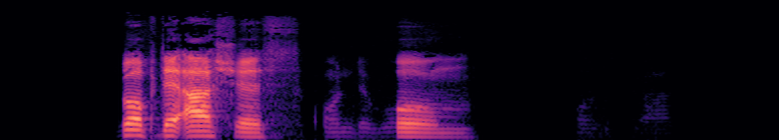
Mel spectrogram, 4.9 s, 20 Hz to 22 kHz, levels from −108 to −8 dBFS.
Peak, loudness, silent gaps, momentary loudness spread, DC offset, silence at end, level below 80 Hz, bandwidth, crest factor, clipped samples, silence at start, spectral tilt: -14 dBFS; -33 LUFS; 1.92-2.03 s; 20 LU; under 0.1%; 2.15 s; -88 dBFS; 13.5 kHz; 24 dB; under 0.1%; 0.8 s; -4 dB/octave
